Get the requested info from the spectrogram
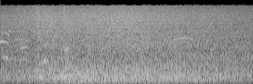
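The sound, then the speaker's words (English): Steady roar of blue-green ocean surf washing onto a wide white-sand beach at Gulf State Park, a broad continuous rush of breaking waves with some wind noise, fairly loud, no voices. “The monster being just a few hundred feet from where he sits, at Gulf State Park, overlooking a wide expanse of sparkling white sand and blue-green surf.”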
